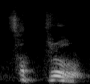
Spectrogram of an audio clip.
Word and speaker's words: ছাত্র: ছাত্র কিন্তু শুদ্ধ উচ্চারণ ছাত্র দ্রুত উচ্চারণ করতে হবে তো এখানে শেখার বিষয়টা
